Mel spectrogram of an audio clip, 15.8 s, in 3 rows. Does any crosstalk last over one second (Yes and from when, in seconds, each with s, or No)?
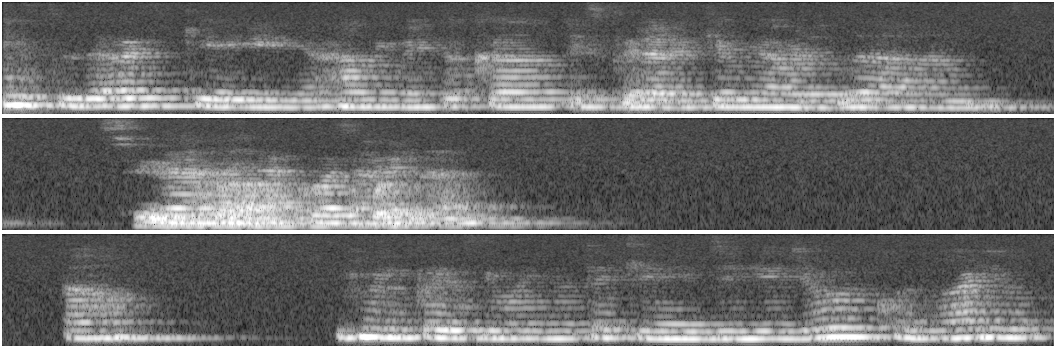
Yes, from 6.0 s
